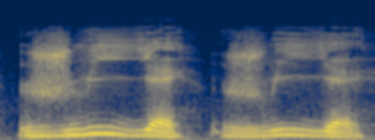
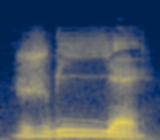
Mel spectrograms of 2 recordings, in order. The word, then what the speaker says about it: juillet: Juillet. Don't pronounce this final T, E-T here at the end. Juillet.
